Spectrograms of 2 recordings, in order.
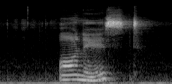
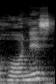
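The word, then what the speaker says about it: honest: ही was very ऑनेस्ट। इसको हॉनेस्ट नहीं बोलेंगे, ऑनेस्ट। एच साइलेंट है।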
